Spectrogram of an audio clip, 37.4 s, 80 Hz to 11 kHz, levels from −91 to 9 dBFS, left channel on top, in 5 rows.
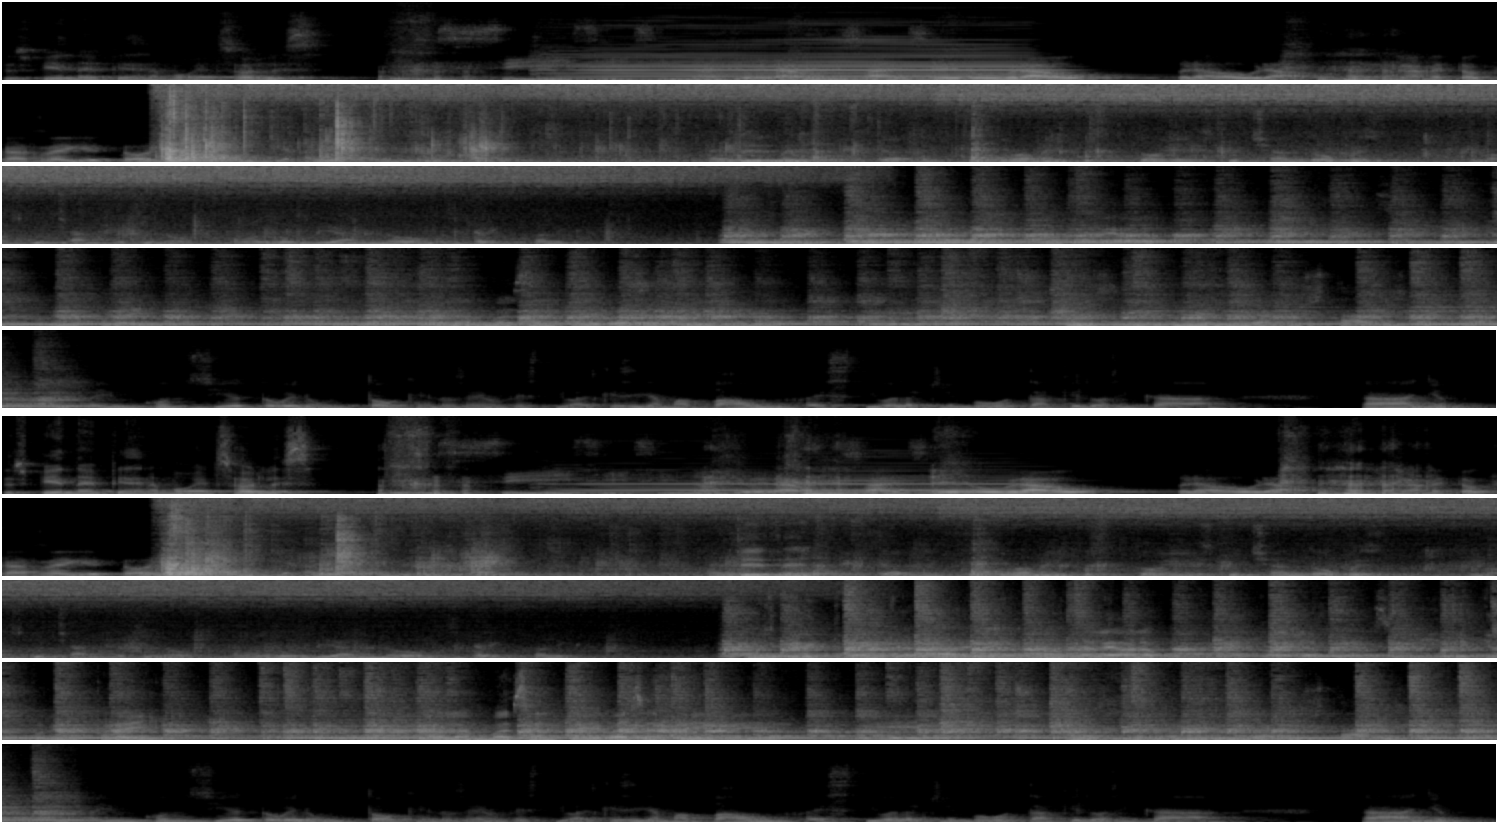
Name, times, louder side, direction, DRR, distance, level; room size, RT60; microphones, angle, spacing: voice 1, 0.0-1.5 1.9-2.4 3.5-4.2 4.6-4.8 6.4-7.2 9.5-9.8 11.1-11.6 18.7-23.6 24.5-27.2 27.9-28.4, right 3 dB, 80° right, 10 dB, 0.7 m, -48 dB
voice 2, 1.9-5.4 5.9-9.9 10.9-14.4 14.8-17.8 24.0-24.9 27.7-36.0 36.7-37.2, equal, 5° left, 8 dB, 0.4 m, -50 dB
Bowed string instrument, 2.6-5.8, left 5 dB, 85° left, 0.5 m, -50 dB
sound 1, 8.2-19.4, left 3 dB, 65° left, 1.4 m, -43 dB
sound 2, 18.5-30.3, right 1 dB, 55° right, 1.1 m, -44 dB
6.3 x 5.8 x 3.0 m, 0.81 s
head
